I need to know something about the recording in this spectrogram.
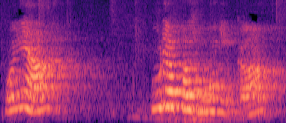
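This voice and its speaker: A woman giving a testimony sermon at a church retreat, telling an animated story and putting questions to the audience. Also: high-pitched, moderate pace. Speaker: retreat speaker. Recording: echoey hall, distant mic.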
